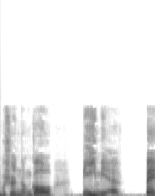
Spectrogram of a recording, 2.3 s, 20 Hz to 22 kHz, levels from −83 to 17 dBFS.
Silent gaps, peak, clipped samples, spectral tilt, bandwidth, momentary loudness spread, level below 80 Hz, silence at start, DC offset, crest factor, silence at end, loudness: none; -4 dBFS; under 0.1%; -5 dB/octave; 10.5 kHz; 12 LU; -44 dBFS; 0 s; under 0.1%; 18 dB; 0 s; -22 LUFS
